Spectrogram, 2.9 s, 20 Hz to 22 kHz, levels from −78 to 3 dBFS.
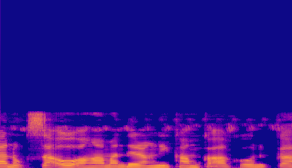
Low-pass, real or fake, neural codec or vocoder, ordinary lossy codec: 7.2 kHz; real; none; none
